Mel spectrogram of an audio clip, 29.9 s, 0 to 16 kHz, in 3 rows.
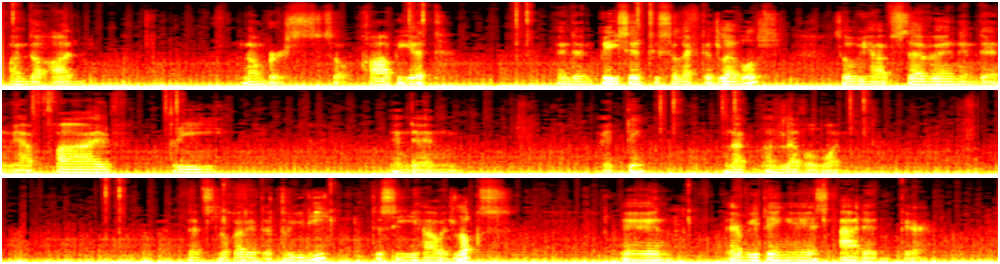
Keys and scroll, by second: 24.3 Escape, 24.5 Escape.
